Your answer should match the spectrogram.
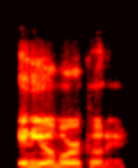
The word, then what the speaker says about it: Ennio Morricone: Gore White was by, I will literally get this name wrong, it's Ennio Morricone, wrong, but that's who did the score. – Ennio Morricone.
